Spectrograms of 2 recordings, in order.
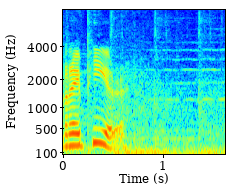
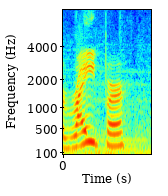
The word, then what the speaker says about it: rapier: How do you pronounce it? That'd be a uh divine rapier. Okay. Yeah, it's not a raper.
